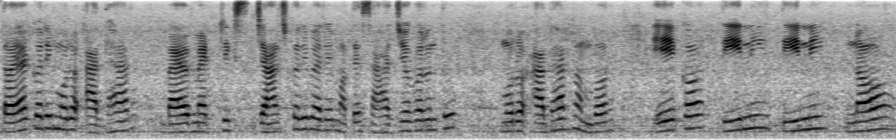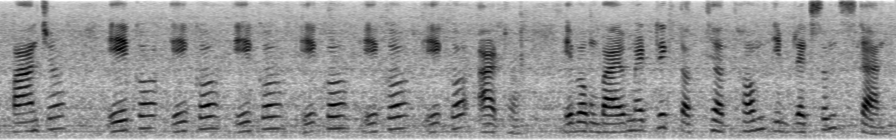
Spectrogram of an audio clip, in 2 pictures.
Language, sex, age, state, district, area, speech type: Odia, female, 45-60, Odisha, Sundergarh, urban, read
